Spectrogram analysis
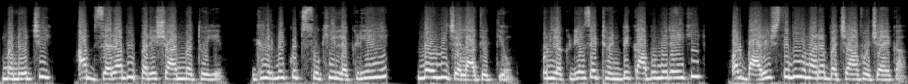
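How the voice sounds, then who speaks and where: A woman's voice: high voice, brisk, no room sound, lightly acted, poor audio. A woman voicing a caring, anxious young wife and mother in a cartoon moral story, earnest and concerned. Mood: reassuring, caring.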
